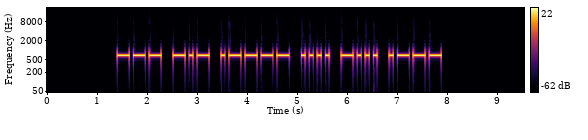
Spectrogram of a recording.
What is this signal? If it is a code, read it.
Morse code, heard as a keyed tone, about 15 wpm, 700 Hz. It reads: OK1HBJ
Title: DXCC-100 Call Signs - 6 Characters - Repeated 3x - 15wpm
